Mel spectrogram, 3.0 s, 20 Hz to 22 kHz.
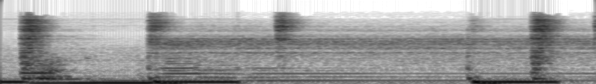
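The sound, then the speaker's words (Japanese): A saxophone sample, edited for a rap track with a filter lifting the low range plus reverb, plays low, booming notes in short phrases, the sound smeared and hazy with a lingering wash behind it, alone and fairly loud. “で、2回目になるやつが、エフェクトかけた音。結局さっきのフィルターとリバーブね。”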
